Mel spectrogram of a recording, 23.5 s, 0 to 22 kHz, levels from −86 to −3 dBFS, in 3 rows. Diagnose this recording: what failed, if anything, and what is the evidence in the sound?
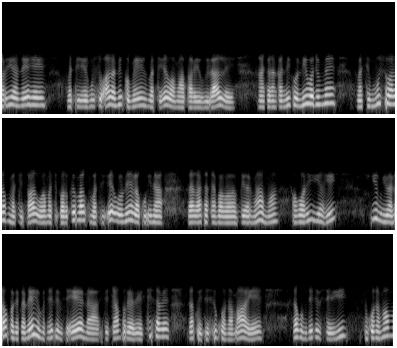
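The failure is at the codec stage: the speech went through a Codec 2 vocoder, which transmits only pitch, voicing, energy and a coarse spectral envelope, then rebuilds the voice from sine waves. Throughout the recording the original waveform is gone, so the speech sounds robotic and buzzy, with heavy codec damage. The band sits roughly between 250 Hz and 3.6 kHz, and the degree of damage fits the 1.6 kbit/s mode.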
